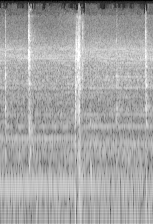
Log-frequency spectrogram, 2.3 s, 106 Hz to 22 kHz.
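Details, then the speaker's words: 2002 GMC Sonoma 2.2L with a P0410 inoperative secondary air pump: sharp relay clicks over a steady hum as the air pump relay is commanded on and off with a test light. The relay switches normally. "There's a relay clicking. So, as I turn it on and off, we'll leave it on."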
